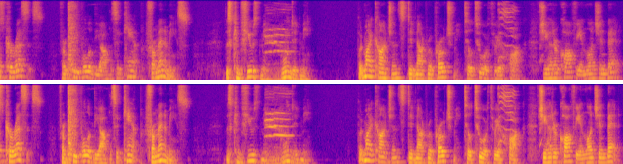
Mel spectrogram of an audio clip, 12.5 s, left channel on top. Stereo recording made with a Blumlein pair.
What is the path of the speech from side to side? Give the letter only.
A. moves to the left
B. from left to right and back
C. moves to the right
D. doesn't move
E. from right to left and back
E.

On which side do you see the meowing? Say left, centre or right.
right.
